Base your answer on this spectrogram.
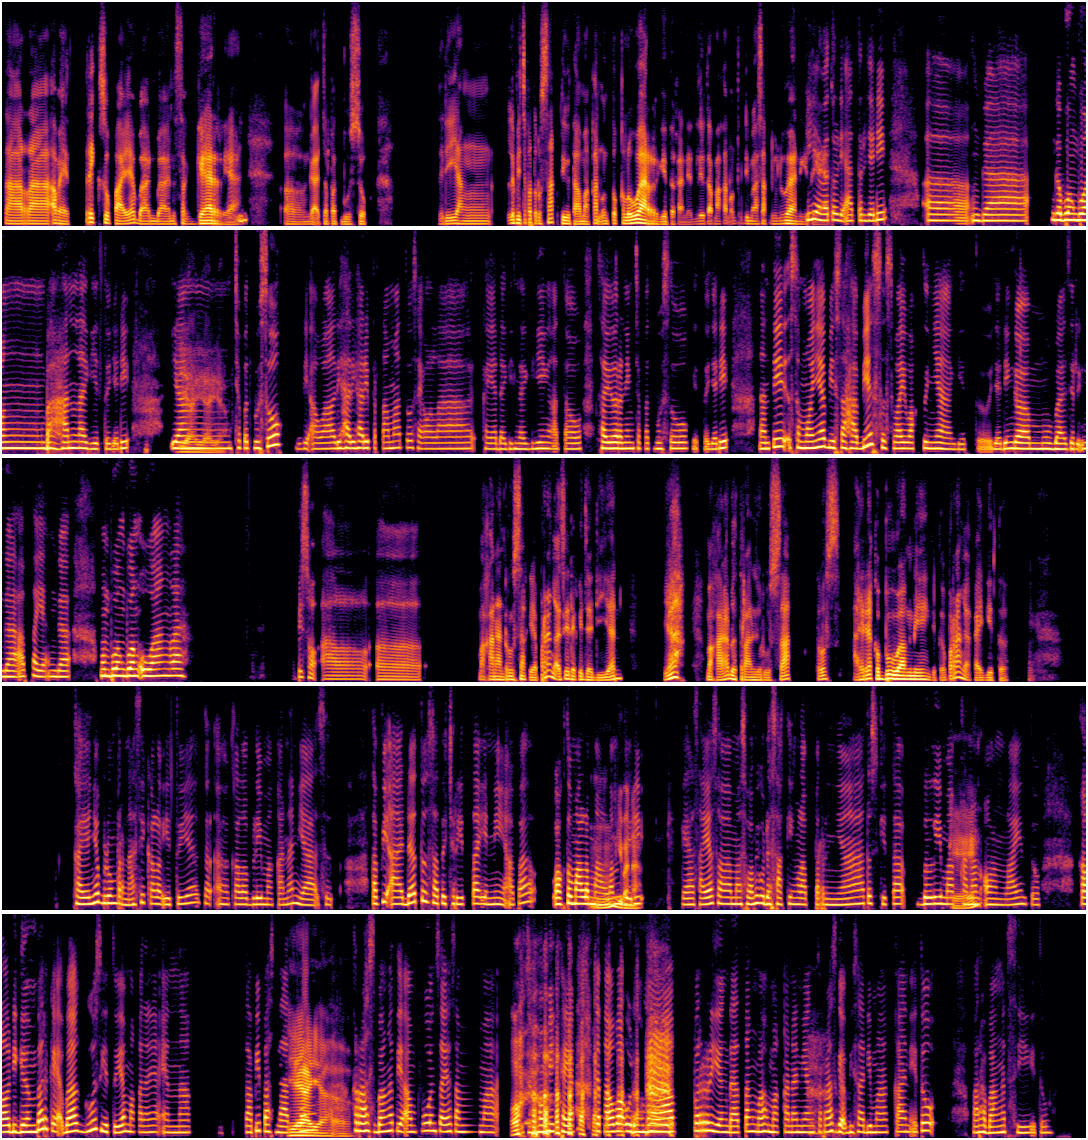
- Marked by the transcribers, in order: other background noise; laughing while speaking: "suami"; laugh
- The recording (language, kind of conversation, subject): Indonesian, podcast, Bagaimana kamu mengolah sisa makanan menjadi hidangan baru?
